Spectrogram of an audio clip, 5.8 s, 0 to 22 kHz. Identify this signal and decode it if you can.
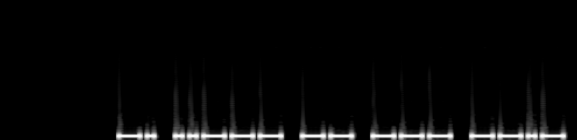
Morse code, heard as a keyed tone, about 17 wpm, 700 Hz. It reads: N2MOQ
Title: USA Call Signs - 5 Characters - 2x Character Spacing - 17wpm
